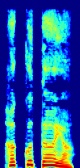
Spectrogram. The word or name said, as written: ಹಕ್ಕೊತ್ತಾಯ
